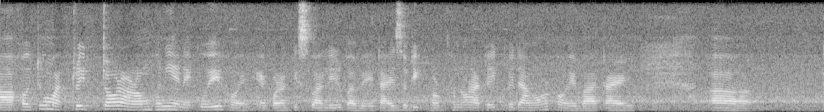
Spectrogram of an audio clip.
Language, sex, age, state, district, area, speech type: Assamese, female, 18-30, Assam, Nagaon, rural, spontaneous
